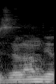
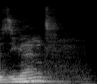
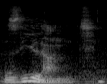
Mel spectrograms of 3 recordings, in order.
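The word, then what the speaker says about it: Zeeland: Nie czyta się Zelandia, tylko Zealand. Dokładnie to jest Zealand. No dobra.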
